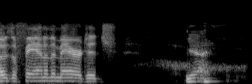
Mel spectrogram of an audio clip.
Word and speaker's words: Meritage: Yeah, but you just said it right again. Meritage.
